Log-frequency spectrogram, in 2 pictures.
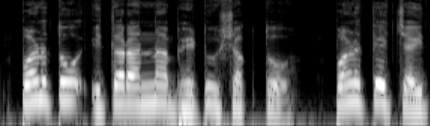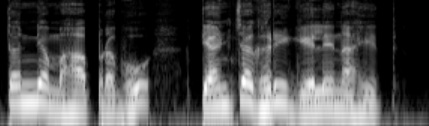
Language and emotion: Marathi, neutral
